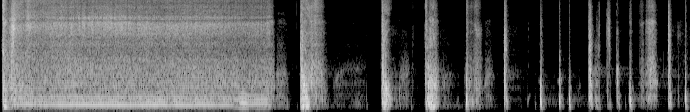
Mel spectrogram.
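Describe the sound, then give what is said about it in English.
Prison door locks engaging in a prison behind someone who has just stepped through the first door: a loud mechanical whir with a low droning hum lasts about three seconds, then stops abruptly and gives way to a rapid, irregular series of sharp metallic clunks and clicks. “Just all these locks, and then I heard this.”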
